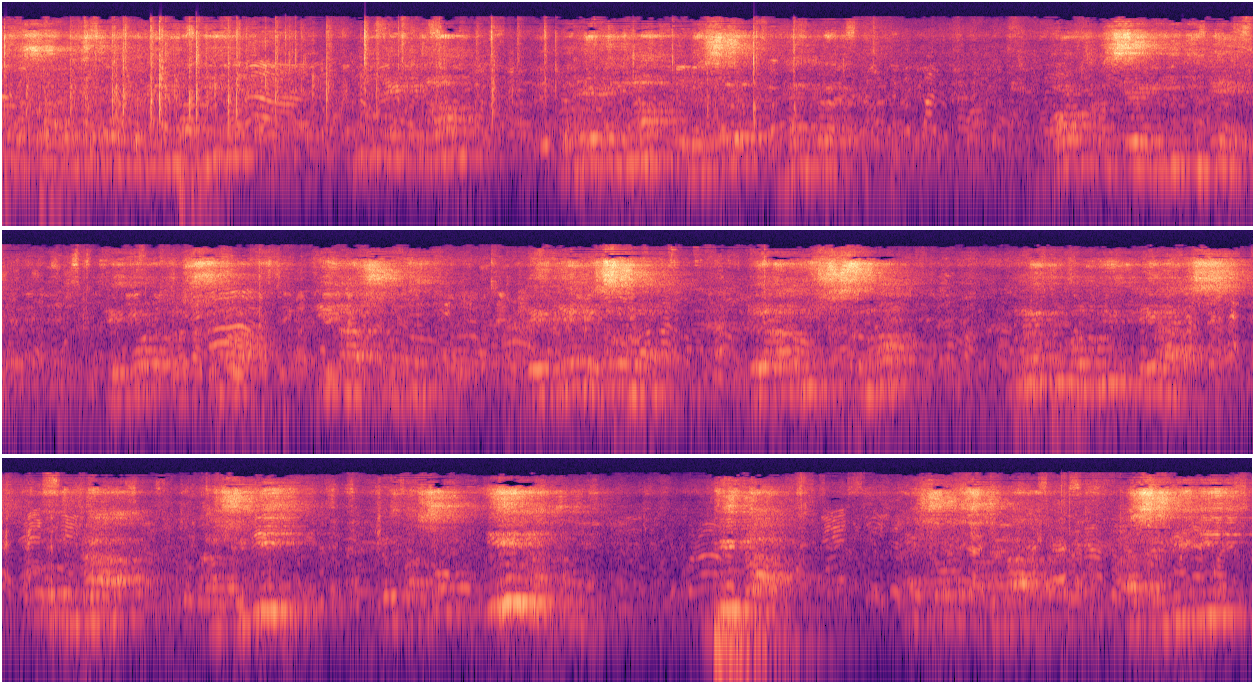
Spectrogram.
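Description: An elderly man speaks slowly and forcefully into a microphone over a loudspeaker, outdoors.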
